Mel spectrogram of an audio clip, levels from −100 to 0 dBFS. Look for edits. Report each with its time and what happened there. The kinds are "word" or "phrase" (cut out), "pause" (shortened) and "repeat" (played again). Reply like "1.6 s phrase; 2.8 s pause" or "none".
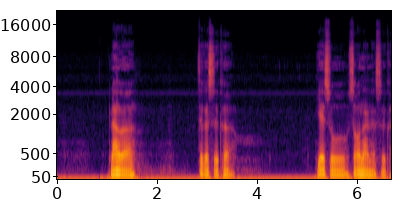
none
